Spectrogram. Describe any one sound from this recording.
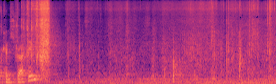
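Fabric rustles and thumps as a vest is handled.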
